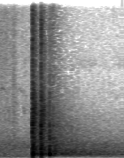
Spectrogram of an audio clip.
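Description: A rapid burst of gunfire in the Escape From Tarkov shooter game: three or four quick sharp reports in close succession, fairly loud and alone, with a short echoing tail fading afterward.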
